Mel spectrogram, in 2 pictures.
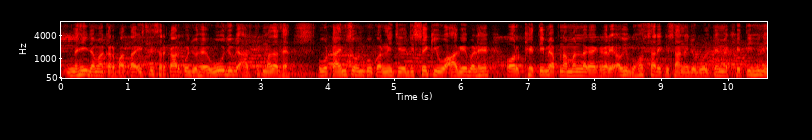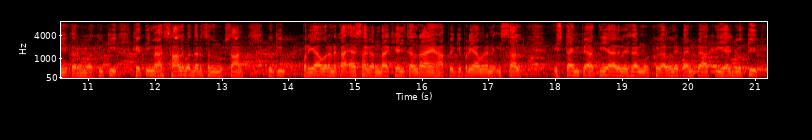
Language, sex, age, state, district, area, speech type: Hindi, male, 30-45, Bihar, Darbhanga, rural, spontaneous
